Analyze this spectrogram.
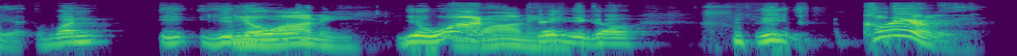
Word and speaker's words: Ioane: Ioane.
